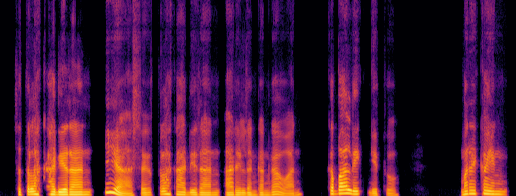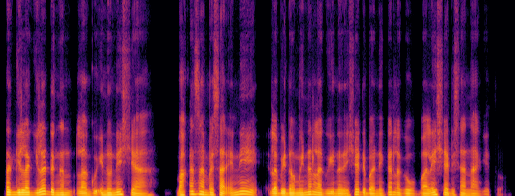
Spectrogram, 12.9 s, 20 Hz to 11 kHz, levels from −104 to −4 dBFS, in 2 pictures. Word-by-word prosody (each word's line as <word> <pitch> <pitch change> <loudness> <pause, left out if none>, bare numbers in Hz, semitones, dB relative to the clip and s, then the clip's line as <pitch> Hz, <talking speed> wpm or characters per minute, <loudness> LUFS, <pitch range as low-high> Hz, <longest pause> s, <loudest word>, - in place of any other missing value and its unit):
Setelah 150 +1 +2
kehadiran 135 -1 +6 0.2
iya, 110 - +5
setelah 120 +10 -2
kehadiran 120 -4 -1
Ariel 115 0 0
dan 110 - -1
kawan-kawan, 115 +1 -4 0.2
kebalik, 180 -2 +4
gitu, 100 -2 -6 0.8
mereka 175 +4 +2
yang 150 -2 -2 0.2
tergila-gila 125 +1 +3
dengan 110 -7 -1
lagu 105 0 -2
Indonesia, 110 -4 -2 0.3
bahkan 105 +9 -1
sampai 115 -7 -1
saat 105 -2 0
ini 135 +2 -1 0.2
lebih 105 0 +1
dominan 110 +6 0
lagu 100 -7 -2
Indonesia 95 +6 -2
dibandingkan 100 +2 -3
lagu 100 -5 -3
Malaysia 115 +4 -2
di 95 - -7
sana, 95 -4 -5
gitu. 75 -1 -19
115 Hz, 140 wpm, -21 LUFS, 105-135 Hz, 0.8 s, kehadiran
